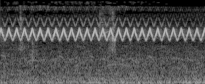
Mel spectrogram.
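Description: A phone alarm rings with a steady, rapidly warbling high-pitched tone, pulsing evenly about a dozen times per second, loud and continuous with no voices over it.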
